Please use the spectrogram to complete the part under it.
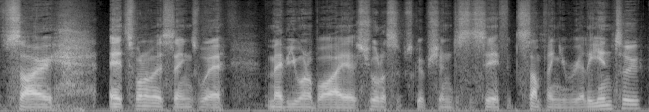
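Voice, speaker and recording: An Australian man with a very low but forceful, bright voice talks casually over a screen capture. His delivery is halting and rambling. The sound comes from a cheap, ordinary headset microphone with a slightly crackly quality. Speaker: video game presenter. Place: room with a fan running.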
